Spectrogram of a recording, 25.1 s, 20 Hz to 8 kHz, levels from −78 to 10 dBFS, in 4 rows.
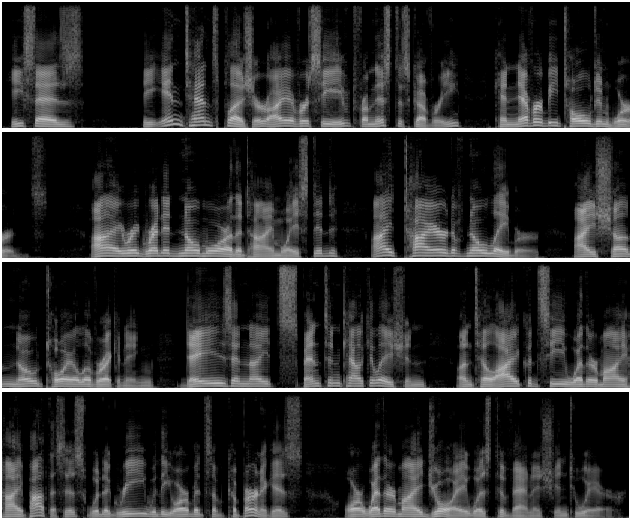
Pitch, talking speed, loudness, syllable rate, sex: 135 Hz, 150 wpm, -20 LUFS, 4.4 syllables/s, male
